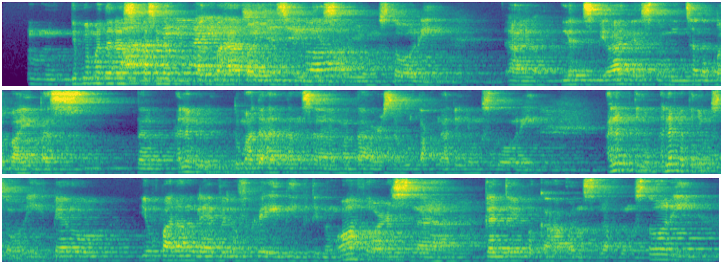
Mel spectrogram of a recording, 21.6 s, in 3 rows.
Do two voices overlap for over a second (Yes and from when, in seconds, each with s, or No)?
Yes, from 0.9 s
